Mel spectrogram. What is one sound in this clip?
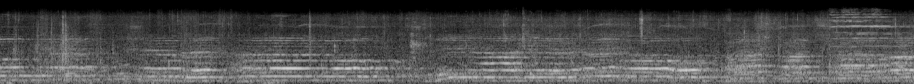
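A crowd sings a slow hymn together outdoors.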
